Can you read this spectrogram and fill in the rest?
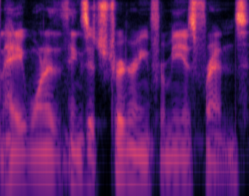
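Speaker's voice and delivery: ordinary talk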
